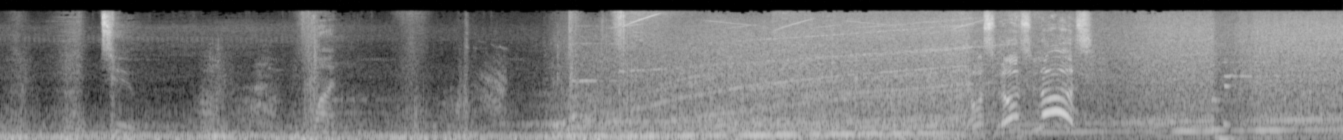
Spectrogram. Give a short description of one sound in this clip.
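A sports car engine roars and revs higher as it accelerates.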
